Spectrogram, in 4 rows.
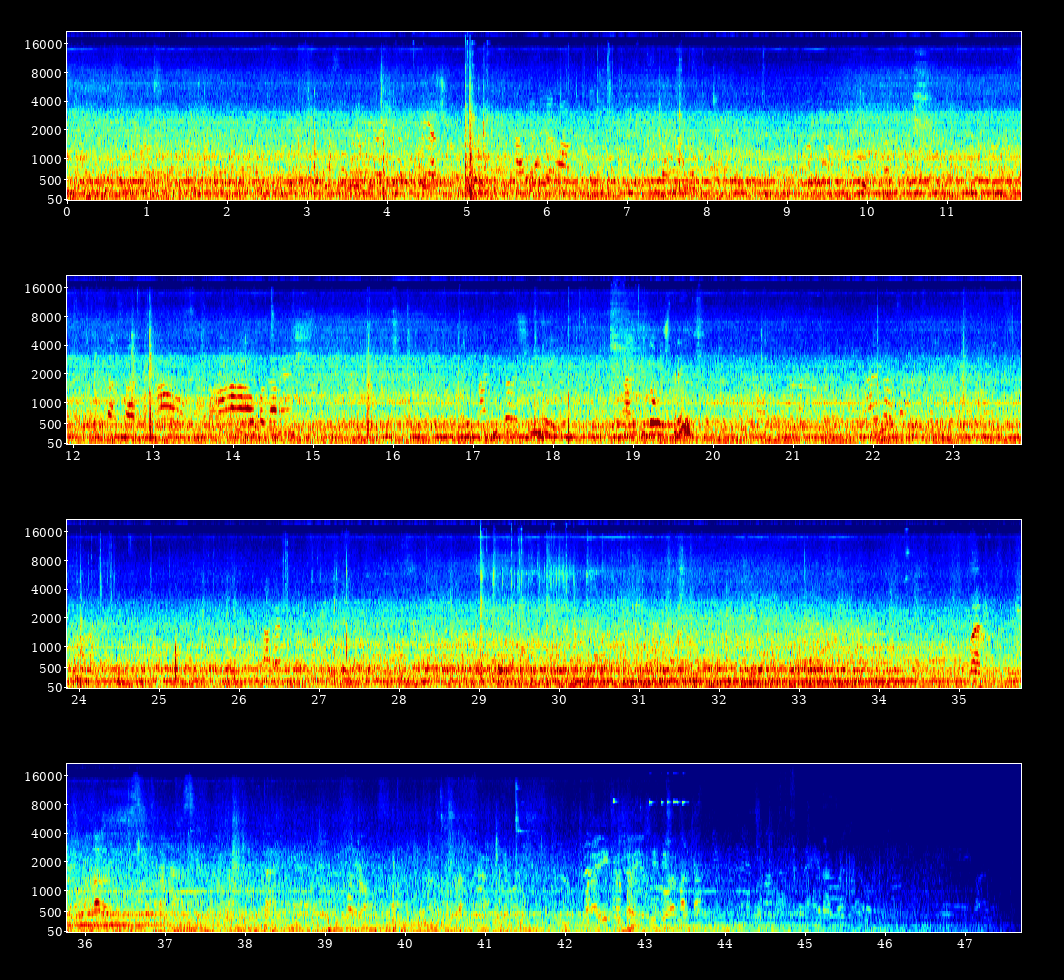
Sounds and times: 0.0s train 45.8s

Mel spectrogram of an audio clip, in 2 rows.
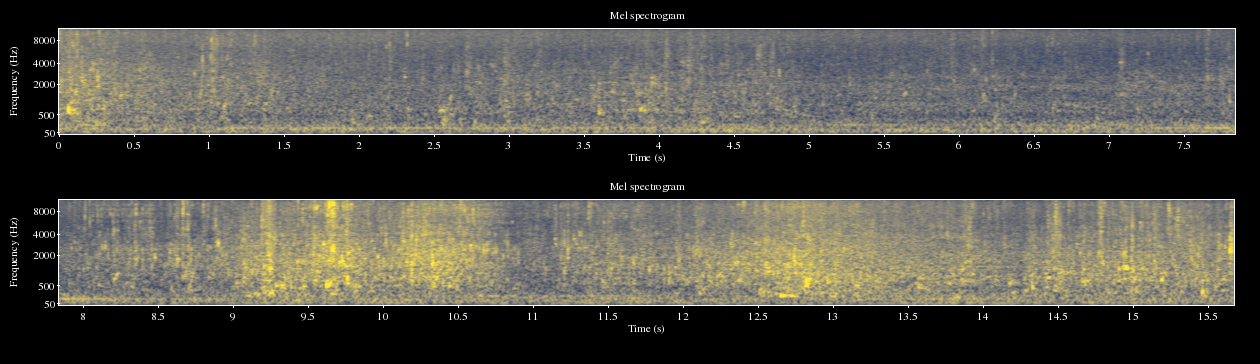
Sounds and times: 0.0s sea sounds 15.6s

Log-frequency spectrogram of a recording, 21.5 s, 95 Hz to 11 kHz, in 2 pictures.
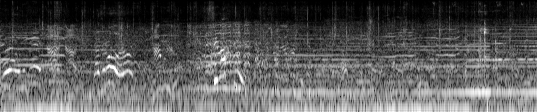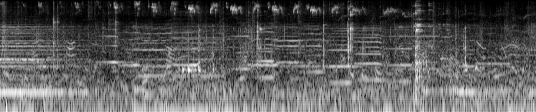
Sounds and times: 0.0s musicians 21.4s
0.0s people leaving the park 21.4s

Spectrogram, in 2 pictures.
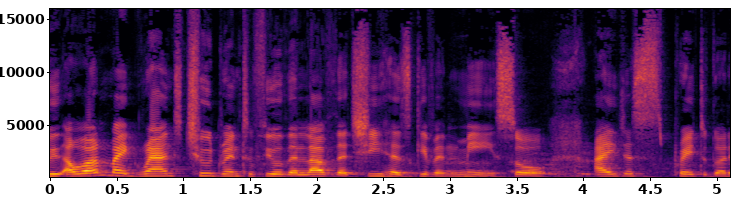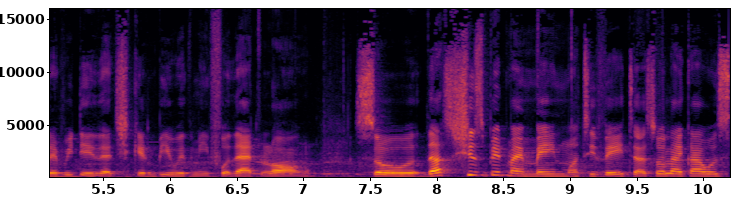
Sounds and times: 0.0s popular DJ 10.2s

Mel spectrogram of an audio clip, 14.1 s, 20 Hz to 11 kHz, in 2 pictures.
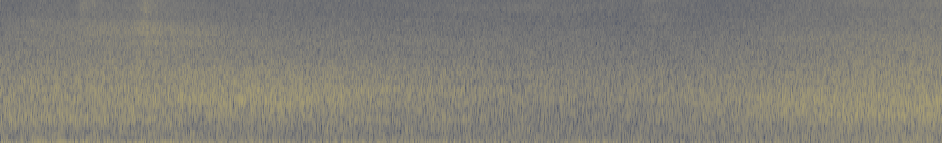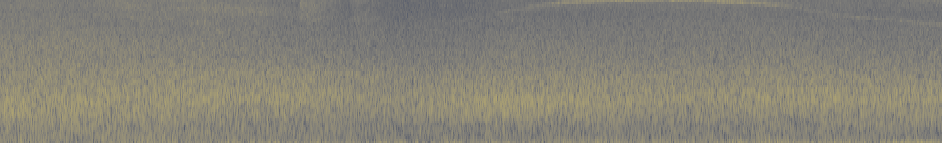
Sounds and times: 0.0s dense, slow traffic 14.1s
0.0s traffic driving fast on the upper track 14.1s

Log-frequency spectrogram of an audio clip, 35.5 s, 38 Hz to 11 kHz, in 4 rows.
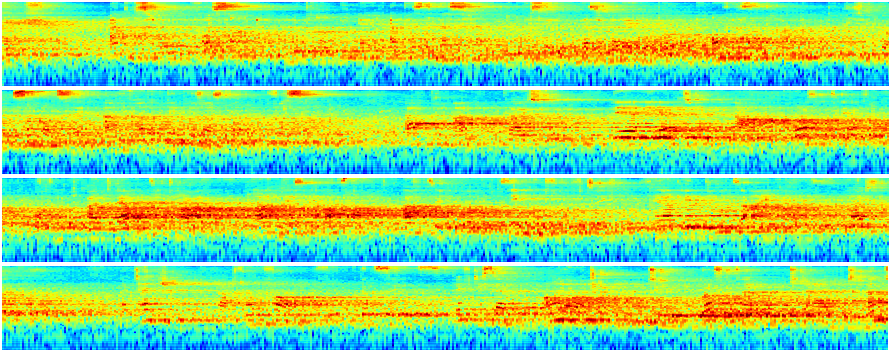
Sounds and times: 0.0s Announcements melting in the main station 35.4s

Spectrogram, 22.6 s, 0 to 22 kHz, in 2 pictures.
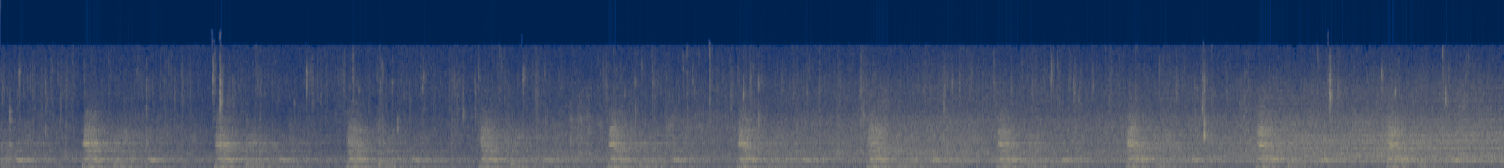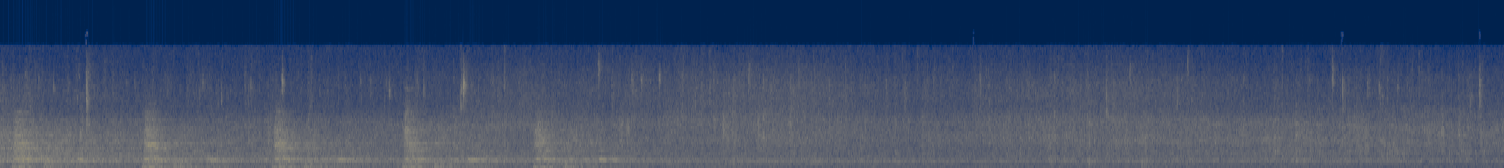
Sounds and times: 0.0s huge machine that seems to act like a tremendous hammer is banging 18.3s

